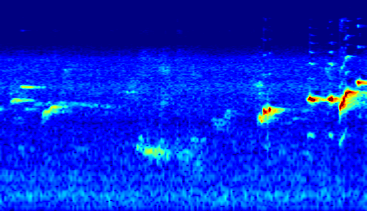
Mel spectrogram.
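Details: Kutilang emas bulbul with a sweet lure song: soft thin whistles and a low warble, then loud quick slurred whistled notes closing the phrase.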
